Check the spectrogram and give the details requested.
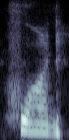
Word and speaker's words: Juan: say Juan and yeah, most Americans just make it W, but I I learned in, you know, at age 12 to pronounce it. Juan, Mrs.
